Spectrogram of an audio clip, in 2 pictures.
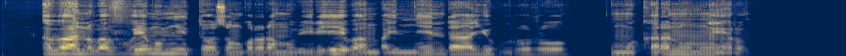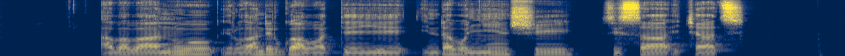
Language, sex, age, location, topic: Kinyarwanda, female, 36-49, Huye, health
